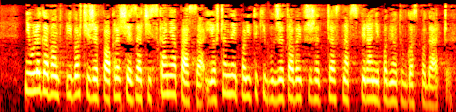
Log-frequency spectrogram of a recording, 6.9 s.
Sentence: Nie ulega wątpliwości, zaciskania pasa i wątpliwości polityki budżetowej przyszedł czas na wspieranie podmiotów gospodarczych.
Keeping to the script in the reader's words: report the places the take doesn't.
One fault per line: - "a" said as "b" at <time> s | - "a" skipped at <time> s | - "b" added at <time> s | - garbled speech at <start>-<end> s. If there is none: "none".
- "że po okresie" added at 1.4 s
- "wątpliwości" said as "oszczędnej" at 3.2 s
